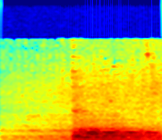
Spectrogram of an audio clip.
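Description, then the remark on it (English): Big Ben, the clock bell of the Houses of Parliament by Parliament Square, strikes the hour once partway through, its loud, rich tone ringing on steadily over the lingering hum of an earlier stroke, with no voices. “Bleak explained, "People think the Big Ben is the name of the tower, but Big Ben is actually the name of the bell that strikes the hour."”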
